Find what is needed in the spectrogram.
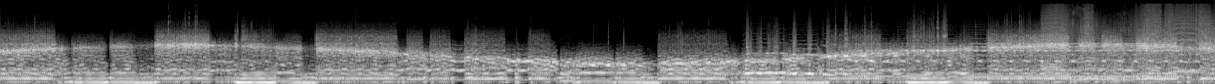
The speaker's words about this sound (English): Yo. Man, I need some more distortion on my microphone.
